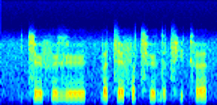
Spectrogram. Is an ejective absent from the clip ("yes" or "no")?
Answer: yes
